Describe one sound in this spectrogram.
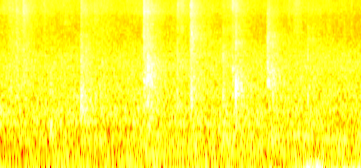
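Hard-soled shoes step across a wooden floor.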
